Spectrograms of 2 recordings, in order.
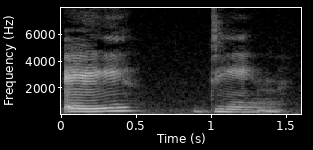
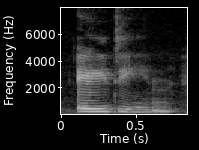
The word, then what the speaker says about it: Aideen: which means little fire it's pronounced a dean adeen it's the girl version of the irish boy named aiden um aiden is hugely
